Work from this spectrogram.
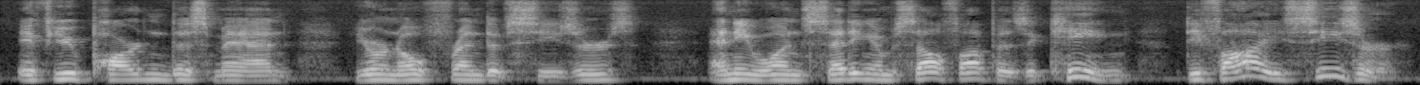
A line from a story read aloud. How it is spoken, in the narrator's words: the Jews shouted him down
